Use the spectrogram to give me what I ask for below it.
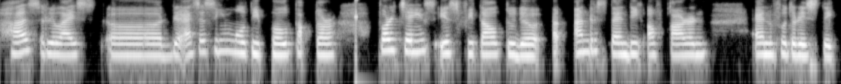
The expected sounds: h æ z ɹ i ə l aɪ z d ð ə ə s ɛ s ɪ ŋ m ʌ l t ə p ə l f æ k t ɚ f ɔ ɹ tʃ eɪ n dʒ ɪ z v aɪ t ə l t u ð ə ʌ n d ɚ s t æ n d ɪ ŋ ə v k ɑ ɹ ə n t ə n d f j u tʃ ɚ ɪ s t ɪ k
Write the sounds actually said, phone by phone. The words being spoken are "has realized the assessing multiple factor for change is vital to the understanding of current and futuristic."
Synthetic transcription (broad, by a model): h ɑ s ɹ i l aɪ s d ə ə s ɛ s ɪ ŋ m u l t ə p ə l f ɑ k t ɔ f ɔ ɹ tʃ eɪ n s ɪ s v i t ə l t u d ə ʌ n d ɚ s t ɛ n d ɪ ŋ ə f k ɑ ɹ ə n t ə n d f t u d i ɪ s t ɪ k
